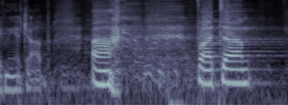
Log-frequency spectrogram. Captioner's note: laughter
